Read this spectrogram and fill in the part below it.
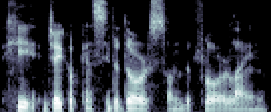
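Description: A man narrating as game master of an online roleplaying game, with hesitant, halting delivery over voice chat. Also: low-pitched, steady tone, no echo. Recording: background noise on voice chat.

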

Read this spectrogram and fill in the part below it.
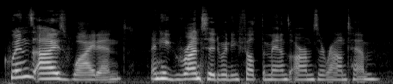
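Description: Higher-pitched woman narrating, dry sound. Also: steady tone, moderate pace, vocal fry, a bit bright, dry recording. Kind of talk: scripted story narration for radio drama.

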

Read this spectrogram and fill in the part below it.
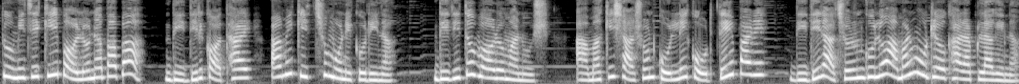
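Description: A woman's voice: high voice, animated, unhurried. A woman voicing a sweet, selfless younger daughter in a cartoon story, earnest and affectionate. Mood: earnest, devoted. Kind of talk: Bengali cartoon story dubbing. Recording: music bed under the voice.

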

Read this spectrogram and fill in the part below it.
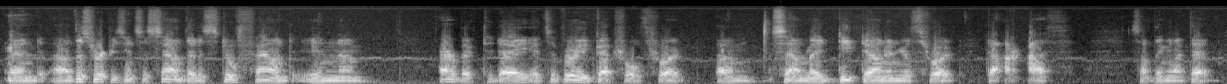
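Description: A man teaching a Bible Hebrew lesson at a table, explaining patiently with many pauses and restarts. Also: sits low, steady tone, slight background noise, rough recording. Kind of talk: unscripted tabletop lesson, explaining while pointing. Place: indoors at a table.

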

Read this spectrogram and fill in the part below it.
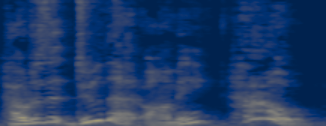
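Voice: mid-range voice, wildly swooping pitch, unhurried, background noise, voice pushed up. A storybook reader voicing a curious, eager young boy who asks wondering, pleading questions.

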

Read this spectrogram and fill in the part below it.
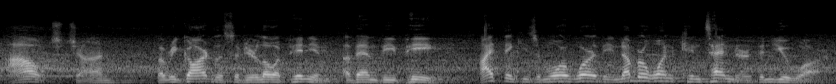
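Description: An actor playing a smug, scheming wrestling villain in authority, taunting and deliberate in his delivery. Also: medium pitch, noisy background, natural voice. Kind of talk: wrestling promo acting.

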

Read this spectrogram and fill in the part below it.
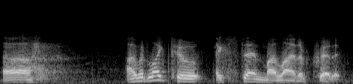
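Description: An actor playing an evasive, buttoned-up accountant in a 1970s radio drama. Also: male voice, fairly low pitch, sing-song, a little slow, a little hiss or hum. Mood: hesitant, uneasy. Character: evasive, buttoned-up accountant leading a double life. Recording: thin lo-fi vintage radio recording.

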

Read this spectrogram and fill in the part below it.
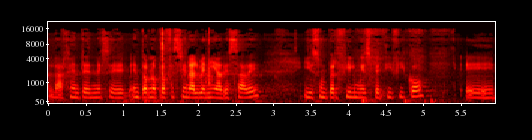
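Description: A woman's voice: medium pitch, gravelly, a little mellow. A woman in her forties from Spain giving an earnest speech at a university ceremony, seated at a panel table in a large formal hall and speaking into a table microphone, with frequent restarts and fillers. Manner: gestures with her hands as she speaks. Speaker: honored alumna speaker.

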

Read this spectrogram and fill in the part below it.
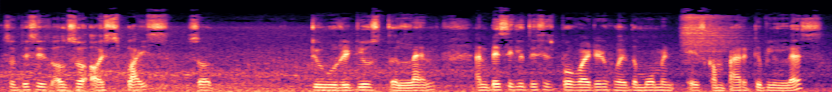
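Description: A man tutoring in an explanatory walkthrough, with halting, instructional phrasing, recorded on a handheld phone inside an unfinished building. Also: mid-range voice, little pitch movement, noisy background. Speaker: civil engineering tutor. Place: inside unfinished steel warehouse. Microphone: handheld phone camera.

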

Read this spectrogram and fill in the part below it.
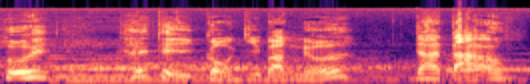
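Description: A young travelling scholar in a cartoon fairy tale, polite, wary and put-upon. His expressive, fairly high voice rises and falls widely over loud music. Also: normal speed. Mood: polite, eager.

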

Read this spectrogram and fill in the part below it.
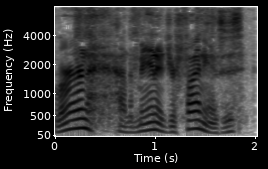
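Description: A man telling stories in a casual, folksy, unhurried vlog style with a wry manner, recorded outdoors on a handheld phone. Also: fairly high pitch, lively intonation, breathy edge. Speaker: vlogger, cable installer. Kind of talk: casual first-person storytelling vlog. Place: outdoors on a wooded trail.

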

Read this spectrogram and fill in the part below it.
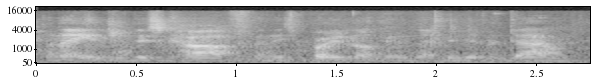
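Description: Low-voiced man bantering backstage. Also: level tone, racing, echoey room, distant mic, background noise. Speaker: touring band member.

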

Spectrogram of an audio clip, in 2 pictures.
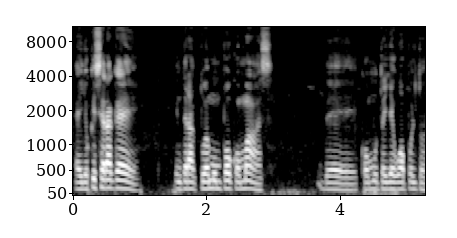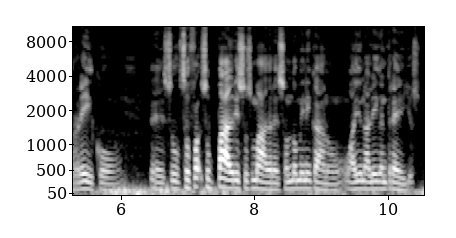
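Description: A young man asking interview questions in a measured, earnest way, outdoors on a handheld mic. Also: medium pitch, fairly even intonation. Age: young adult. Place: outdoors under a tree in a grassy field.

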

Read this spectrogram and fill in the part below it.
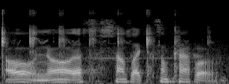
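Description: A man's voice: fairly low pitch, steady tone, a little slow, loud music behind the voice, poor audio. A young man chatting with a friend over a game, making dry, teasing remarks. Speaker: gaming friend. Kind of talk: casual gaming chat.

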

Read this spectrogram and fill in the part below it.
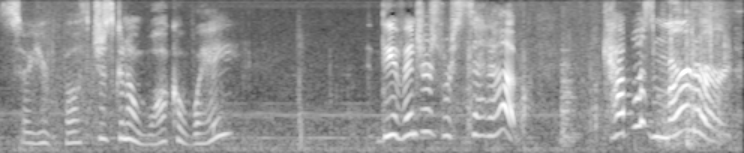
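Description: An actress playing a young fugitive hero in a video game, earnest, plain-spoken and insistent. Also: female voice, sits high, big pitch swings, a little slow, background noise. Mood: indignant. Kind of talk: video game cinematic acting.

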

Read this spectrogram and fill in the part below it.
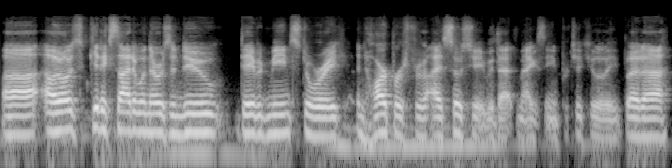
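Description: Creaky, bright-voiced man co-hosting a podcast. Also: fairly high pitch. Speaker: podcast co-host. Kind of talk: conversational podcast hosting and interviewing.

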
